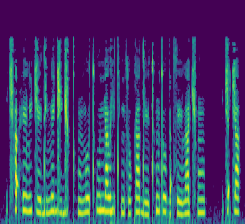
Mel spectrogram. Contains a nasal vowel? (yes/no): yes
